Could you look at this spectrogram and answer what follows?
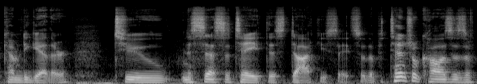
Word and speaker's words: docusate: you would want to think of docusate rhyming with penetrate because what it really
